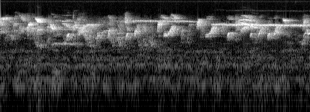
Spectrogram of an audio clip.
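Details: Pine grosbeak being fed sunflower seeds: a dense, continuous stream of high chirps and short twittering notes, overlapping throughout, with a faint thin steady tone running beneath.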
